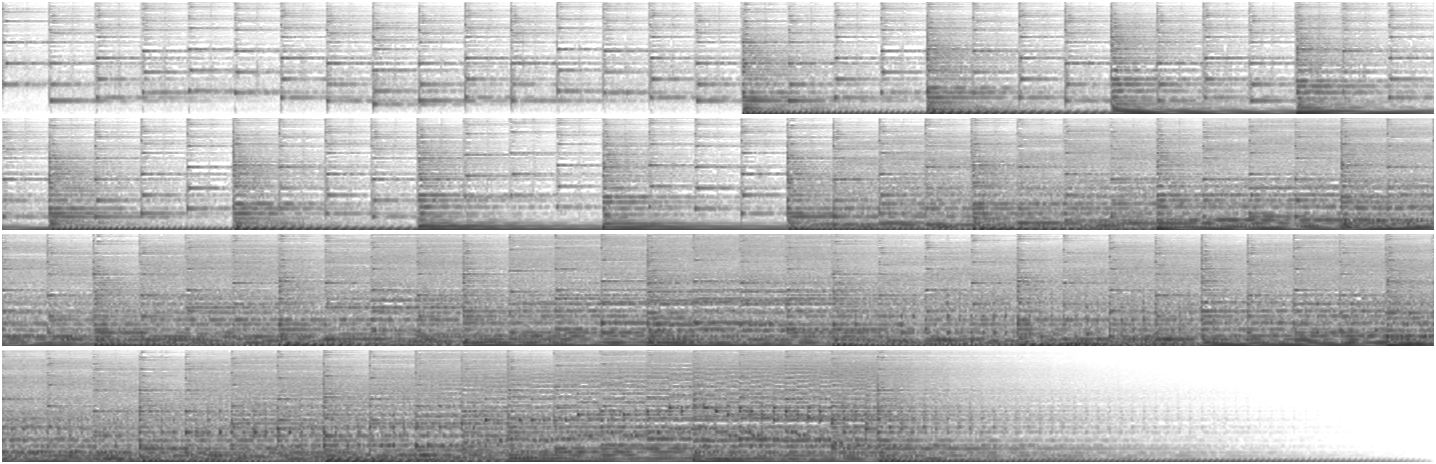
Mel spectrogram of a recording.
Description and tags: Piano Intro & Buildup (Remix)
I made it sound more happy/beautiful.
Tell me what you think!
beautiful, build-up, buildup, custom, electronic, happy, intro, melodic, mystical, piano, plucked, remix, sound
